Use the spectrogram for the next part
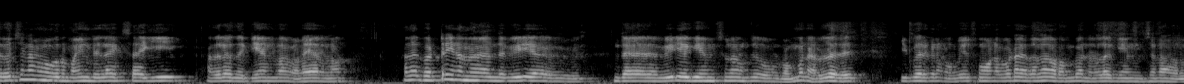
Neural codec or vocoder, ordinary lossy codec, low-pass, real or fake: codec, 16 kHz, 4 kbps, FreqCodec, smaller model; none; none; fake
